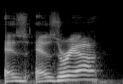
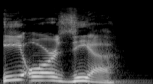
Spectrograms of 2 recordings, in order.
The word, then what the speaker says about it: Eorzea: It's going to center on the original story set in the world of Eorzea, Ezria. It's pronounced Eorzea. What is it? Eorzea.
